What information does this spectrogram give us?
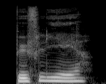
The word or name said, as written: bøffeljæger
